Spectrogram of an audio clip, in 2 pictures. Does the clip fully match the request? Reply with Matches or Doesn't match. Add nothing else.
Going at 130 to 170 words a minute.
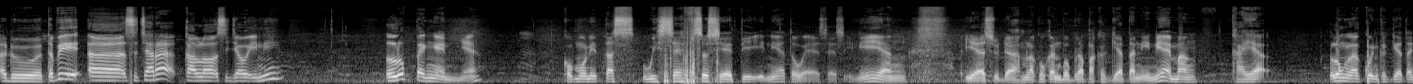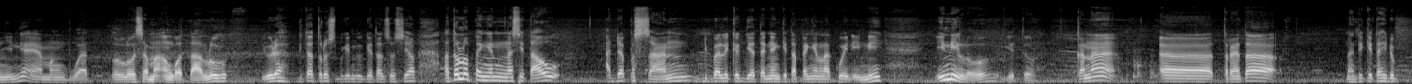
Matches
